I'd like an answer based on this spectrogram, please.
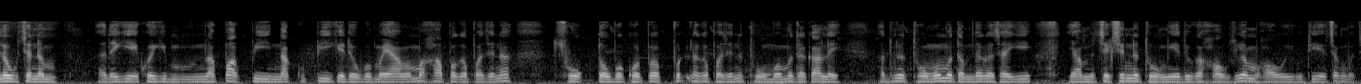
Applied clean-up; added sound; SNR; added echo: none; none; none; none.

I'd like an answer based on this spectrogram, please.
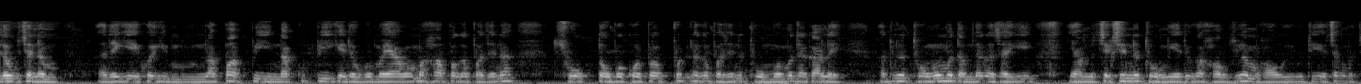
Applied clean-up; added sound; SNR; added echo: none; none; none; reverberation time 0.2 s.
